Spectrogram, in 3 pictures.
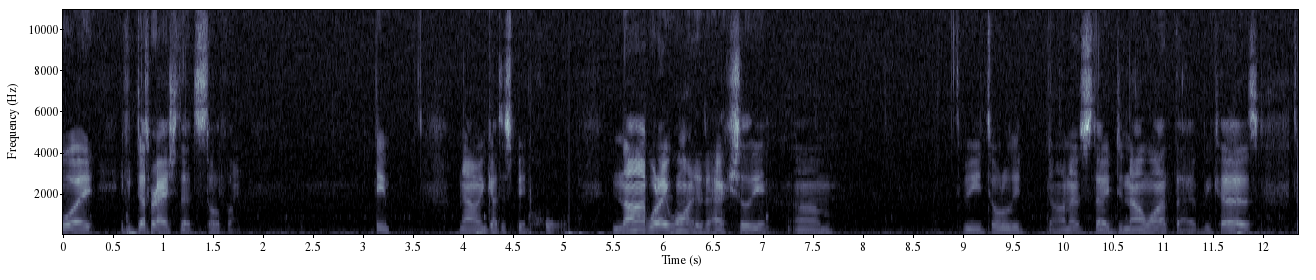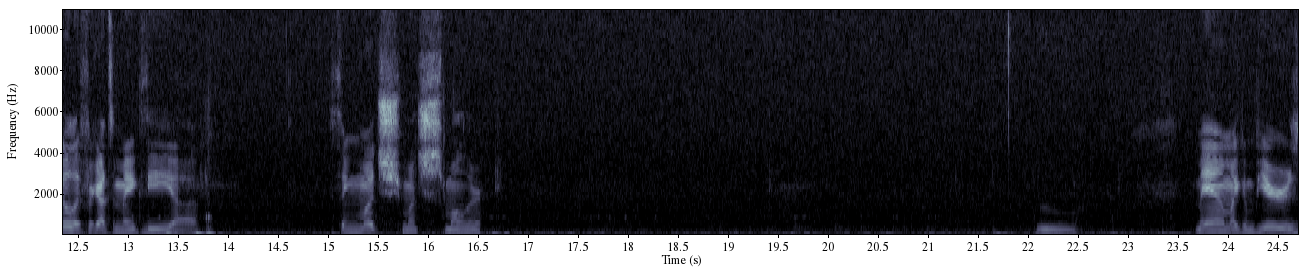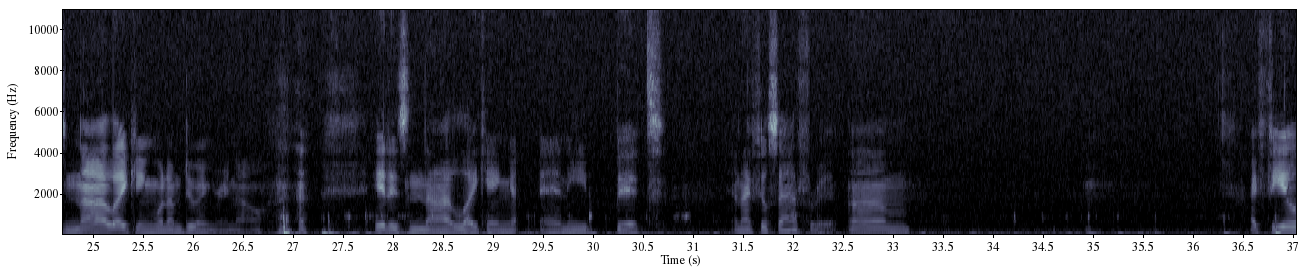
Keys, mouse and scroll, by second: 7.7-9.1 middle drag, 9.1-17.5 drag, 17.5-21.6 middle drag, 21.6-29.0 drag, 29.0 middle click, 30.3-33.6 drag, 33.9 ctrl+z, 34.5 ctrl+z.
